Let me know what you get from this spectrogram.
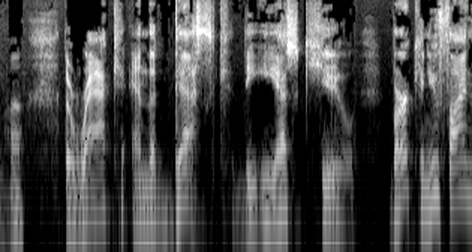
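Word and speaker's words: DESQ: The Rack and the Desk, D-E-S-Q.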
